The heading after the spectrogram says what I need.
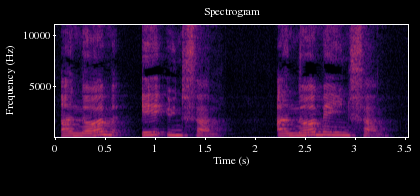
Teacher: on ne prononce pas le T à la fin du mot et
